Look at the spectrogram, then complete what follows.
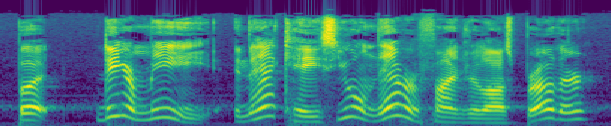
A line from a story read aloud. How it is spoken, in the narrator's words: exclaimed the girl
